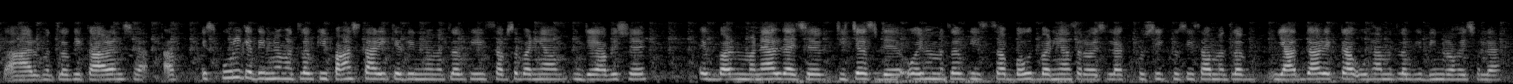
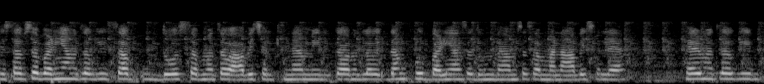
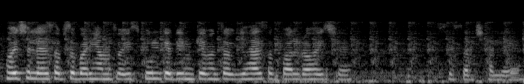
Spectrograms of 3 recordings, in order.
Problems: constant background noise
